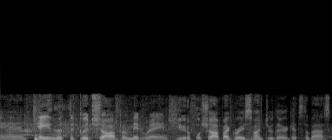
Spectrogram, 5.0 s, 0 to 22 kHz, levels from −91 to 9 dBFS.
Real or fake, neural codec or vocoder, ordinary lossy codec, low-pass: fake; codec, 16 kHz, 4 kbps, FunCodec, trained on LibriTTS, 50 frames a second; MP3, 48 kbps; 7.2 kHz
